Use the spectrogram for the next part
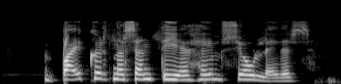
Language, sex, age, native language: Icelandic, female, 20-29, Icelandic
